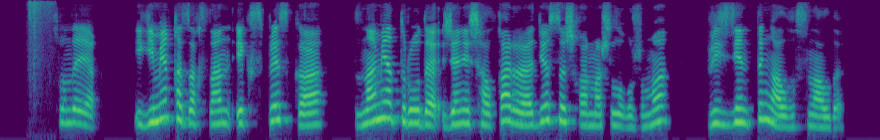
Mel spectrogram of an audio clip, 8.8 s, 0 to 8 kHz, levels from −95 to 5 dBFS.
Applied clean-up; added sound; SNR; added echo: none; Rattle (instrument); 18 dB; none.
